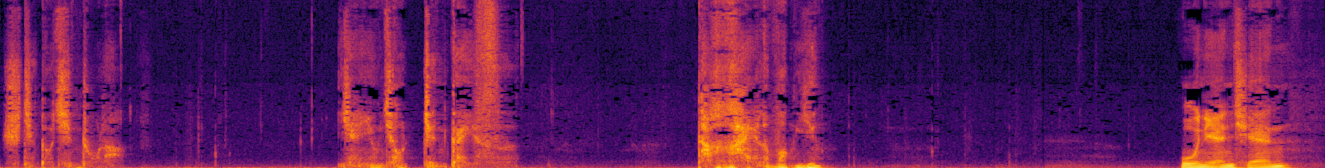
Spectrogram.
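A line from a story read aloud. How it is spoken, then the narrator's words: Soft murmur. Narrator (Chinese): 董峰……轻声地说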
